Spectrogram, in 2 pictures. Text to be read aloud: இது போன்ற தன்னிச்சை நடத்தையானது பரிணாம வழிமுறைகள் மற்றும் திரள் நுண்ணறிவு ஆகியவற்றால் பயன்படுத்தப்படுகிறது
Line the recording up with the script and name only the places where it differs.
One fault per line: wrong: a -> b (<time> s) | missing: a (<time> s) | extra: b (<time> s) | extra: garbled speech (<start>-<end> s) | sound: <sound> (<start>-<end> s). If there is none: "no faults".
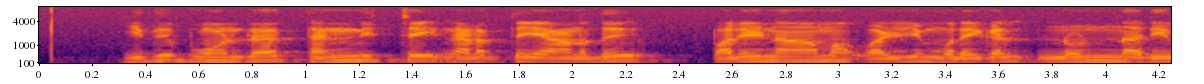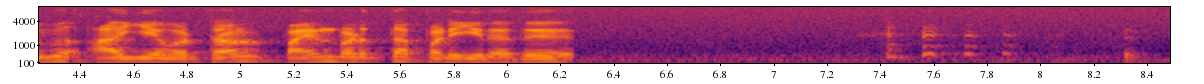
missing: மற்றும் திரள் (3.7 s)
sound: laugh (7.3-8.1 s)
